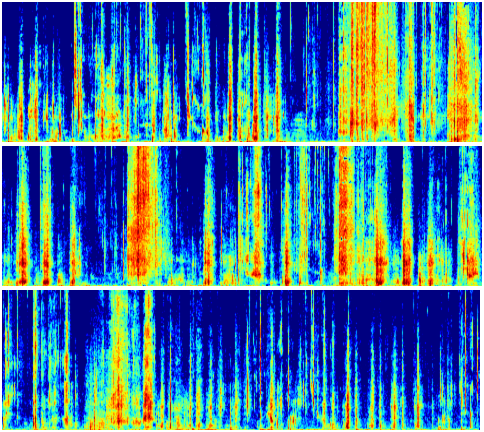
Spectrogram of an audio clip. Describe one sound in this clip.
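A woman chews and smacks her lips close to a microphone.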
